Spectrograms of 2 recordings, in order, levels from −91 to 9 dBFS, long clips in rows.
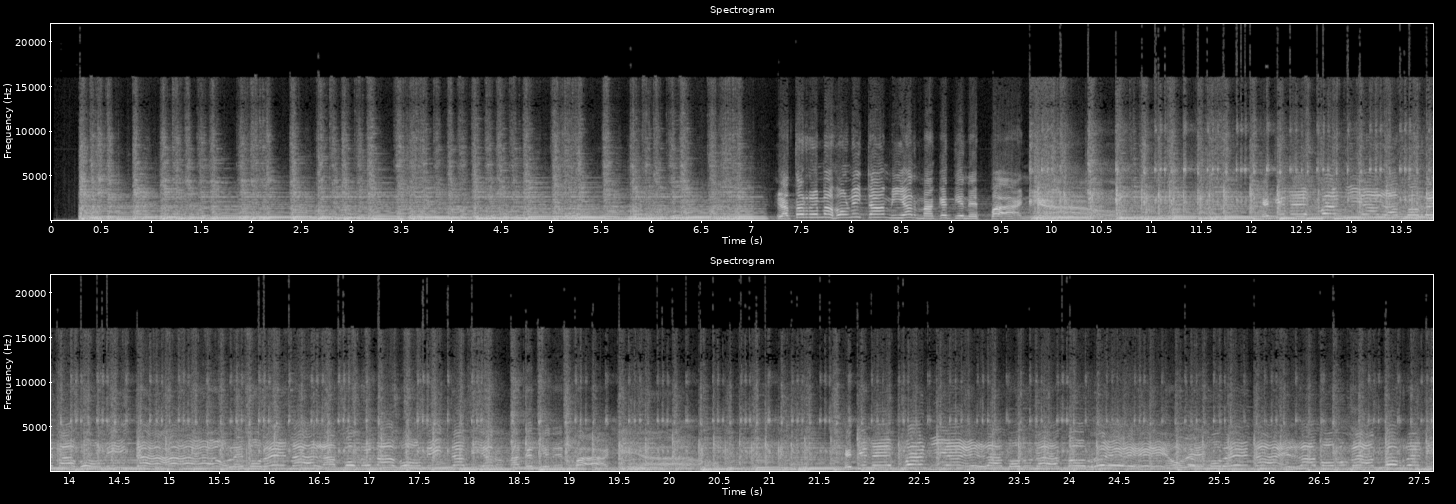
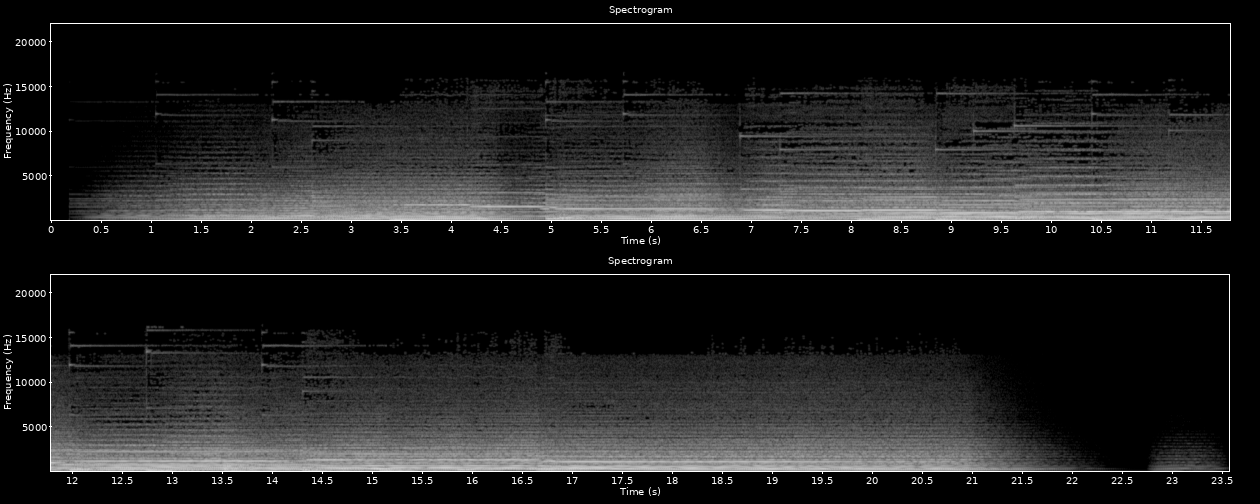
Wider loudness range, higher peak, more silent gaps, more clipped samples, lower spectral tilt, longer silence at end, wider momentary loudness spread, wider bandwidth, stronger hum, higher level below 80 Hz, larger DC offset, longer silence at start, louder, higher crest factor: second, 3 LU vs 7 LU; about the same, -4 dBFS vs -2 dBFS; neither; neither; second, -3.5 dB/octave vs -7 dB/octave; second, 0 s vs 2.1 s; second, 4 LU vs 8 LU; first, 17.5 kHz vs 15 kHz; neither; second, -44 dBFS vs -34 dBFS; second, under 0.1% vs 0.2%; second, 0.15 s vs 0.7 s; about the same, -17 LUFS vs -17 LUFS; about the same, 14 dB vs 16 dB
